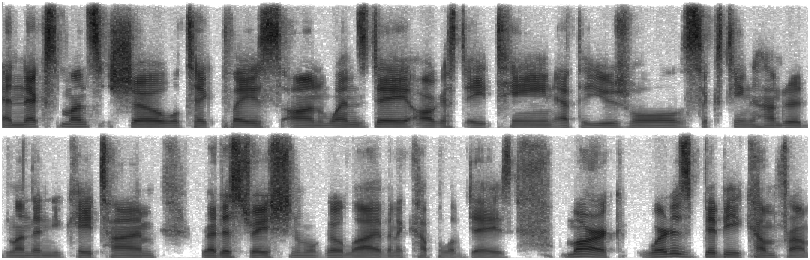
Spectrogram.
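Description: A man talks at a moderate pace with fairly even intonation and a bright, sharp tone. The sound is dry with no echo, over a quiet background. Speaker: talk show host. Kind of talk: moderated interview show. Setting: video call. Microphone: video call.

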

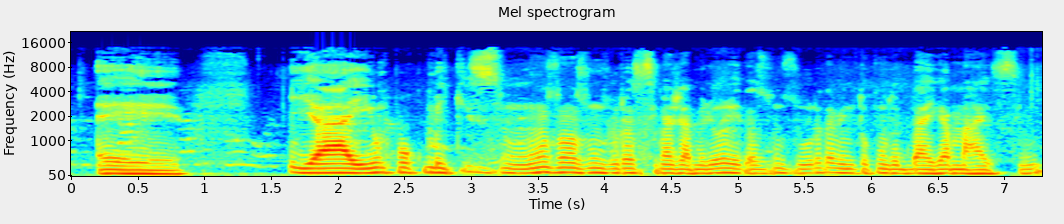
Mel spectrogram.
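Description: With music in the background, speech moves at a moderate pace and its intonation stays fairly even. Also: man. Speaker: social media vlogger. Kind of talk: casual vlog chat. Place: home room. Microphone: phone near.

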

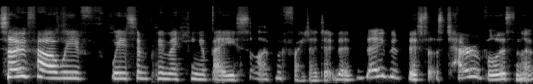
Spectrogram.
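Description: In a British accent, the speaker has a bright, sharp tone and lively intonation at a moderate pace over a quiet background. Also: woman, high pitch for a woman. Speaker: origami teacher leading a group. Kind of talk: tutorial. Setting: video call. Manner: warm, friendly, chatty; easily tires voice. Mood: warm, gentle. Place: home room. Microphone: webcam.

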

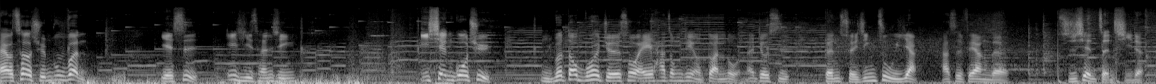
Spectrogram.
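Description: Clear music plays in the background as a man talks. His pace is fairly quick, and the sound is dry with no echo. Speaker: car salesman. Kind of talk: product walkaround presentation. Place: street. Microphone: lapel.

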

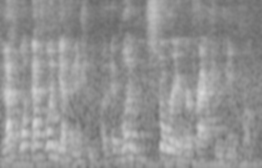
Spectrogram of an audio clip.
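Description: This man speaks at a very fast pace, with audible room echo and noticeable background noise. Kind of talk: public history talk. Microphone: camera far.

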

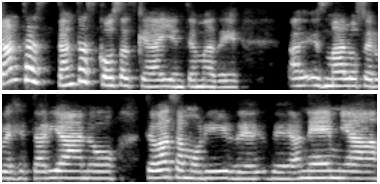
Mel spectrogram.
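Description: It's a plain, everyday voice with fairly even intonation. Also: woman. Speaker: interview host, moderator. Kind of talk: interview. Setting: video call. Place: home room. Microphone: webcam.

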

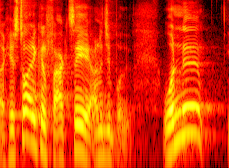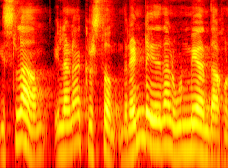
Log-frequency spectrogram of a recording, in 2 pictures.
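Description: The voice belongs to a man with a high pitch. His intonation is lively. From Tamil Nadu, Tirunelveli. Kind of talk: religious teaching talk.

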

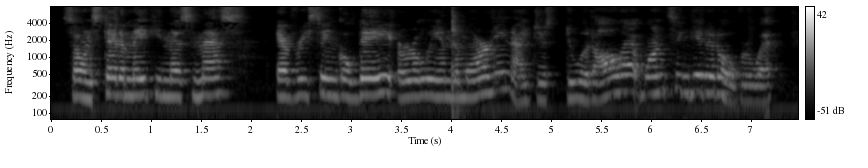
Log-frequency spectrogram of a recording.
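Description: Speech from a woman with ordinary pitch variation, set in audible room echo. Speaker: home vlogger. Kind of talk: casual vlog chat. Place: kitchen. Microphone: camera far.

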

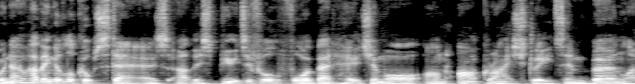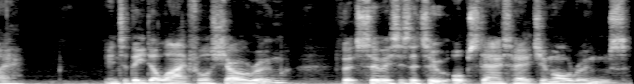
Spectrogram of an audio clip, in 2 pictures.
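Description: A man with a fairly low pitch speaks at a fairly slow pace in a somewhat breathy voice with lively intonation. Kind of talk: property tour narration. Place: home room. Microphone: phone near.

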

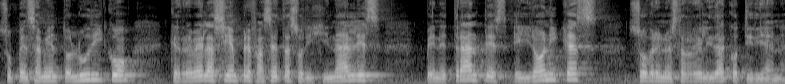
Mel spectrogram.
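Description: A man at a fairly high pitch, with ordinary pitch variation and a moderate pace. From Mexico. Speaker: university rector. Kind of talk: formal ceremonial speech. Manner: formal. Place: hall. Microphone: podium.

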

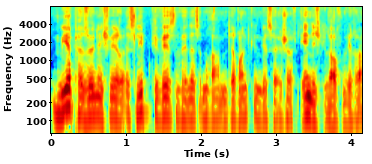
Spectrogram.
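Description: A man's medium-pitched voice with a dark, mellow tone and vocal fry, at a very fast pace with ordinary pitch variation, over a quiet background. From Germany. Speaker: radiologist. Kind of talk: interview answer. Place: studio.

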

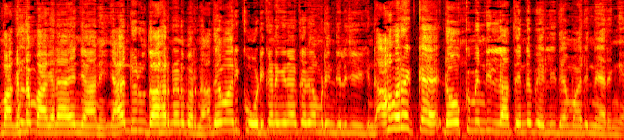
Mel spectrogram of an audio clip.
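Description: Light background noise sits behind a man with a high pitch and an animated tone. The sound is dry, with no echo. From Kerala. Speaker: social media commentator. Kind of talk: political monologue to camera. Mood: angry protest. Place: car. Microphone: phone near.

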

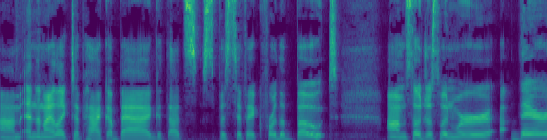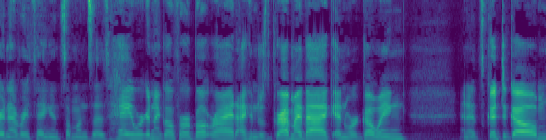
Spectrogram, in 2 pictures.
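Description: Against a quiet background with a dry, echo-free sound, a woman talks at a fairly quick pace with ordinary pitch variation. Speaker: lifestyle vlogger. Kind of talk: casual tutorial chat. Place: home room. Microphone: phone near.

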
